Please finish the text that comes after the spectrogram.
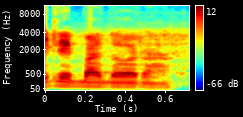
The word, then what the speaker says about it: libad: sa pangatlo ang libad ang tamang pagbikas nito ay libad ito ay nangahulugan na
